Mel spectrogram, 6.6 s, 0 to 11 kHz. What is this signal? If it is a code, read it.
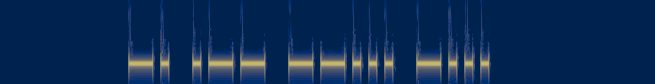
Morse code, heard as a keyed tone, about 15 wpm, 700 Hz. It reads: NW7B
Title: USA Call Signs - 4 Characters - Repeated 2x - 15wpm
